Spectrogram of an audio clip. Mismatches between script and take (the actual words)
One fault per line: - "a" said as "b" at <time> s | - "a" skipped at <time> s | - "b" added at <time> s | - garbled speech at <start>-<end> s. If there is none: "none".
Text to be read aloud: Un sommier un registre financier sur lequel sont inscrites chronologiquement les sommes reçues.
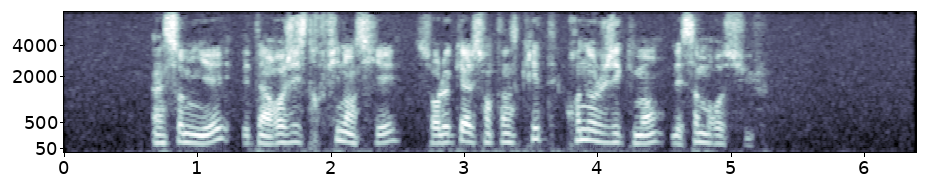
- "est" added at 1.4 s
